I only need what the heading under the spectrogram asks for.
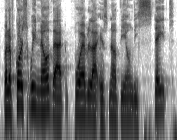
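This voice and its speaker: A man's voice: a little high, unhurried, smooth, no room sound, clean studio sound. A man presenting as a show host in a chatty, conversational way with wry asides. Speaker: host presenting news and interviews.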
